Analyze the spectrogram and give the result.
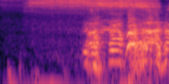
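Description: A loud sizzling hiss swells in after a brief quiet start and holds steady for over a second, bright, with a rougher tonal buzz woven through its middle.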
